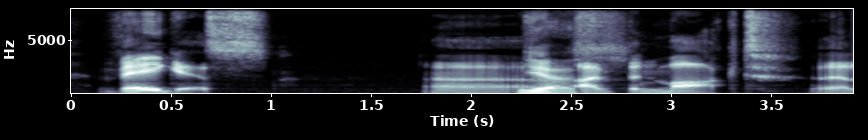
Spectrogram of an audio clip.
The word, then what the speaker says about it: vagus: I'm going to try to pronounce it right. Vegas.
